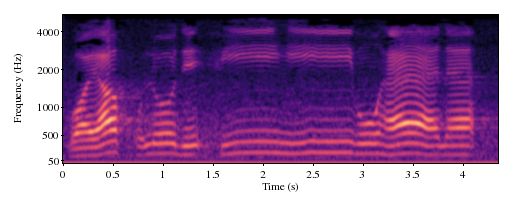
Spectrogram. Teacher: لاحظ أننا وصلنا الهاء بياء فيه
